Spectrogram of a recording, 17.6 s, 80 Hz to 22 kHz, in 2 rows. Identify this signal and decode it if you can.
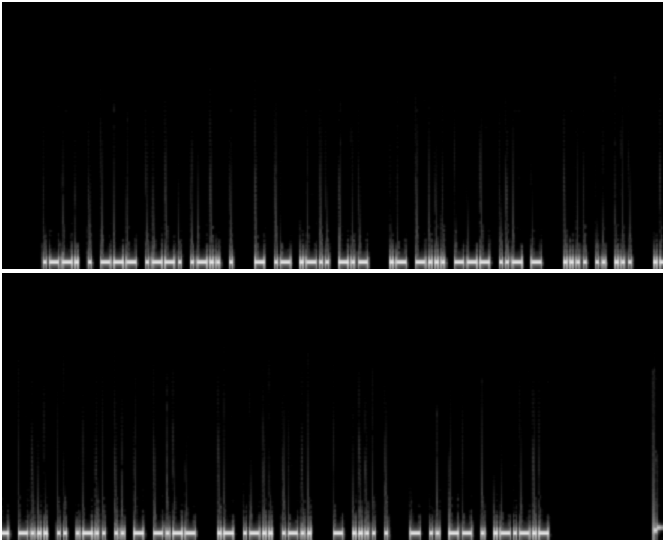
Morse code, heard as a keyed tone, about 28 wpm, 700 Hz. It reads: PEOPLE TALK ABOUT HIS ABILITY ALL THE TIME.
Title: Sentences from Top 1000 Words - Review Part 3 - 28wpm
